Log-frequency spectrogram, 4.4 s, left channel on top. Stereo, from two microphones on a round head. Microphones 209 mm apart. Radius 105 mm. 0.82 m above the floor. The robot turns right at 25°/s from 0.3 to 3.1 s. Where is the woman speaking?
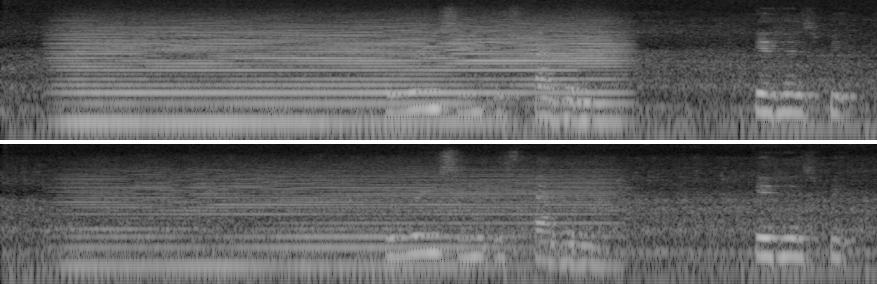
30° right (ahead or behind), 1.4 m; by 4.3 s 5° right (ahead or behind), 1.4 m.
